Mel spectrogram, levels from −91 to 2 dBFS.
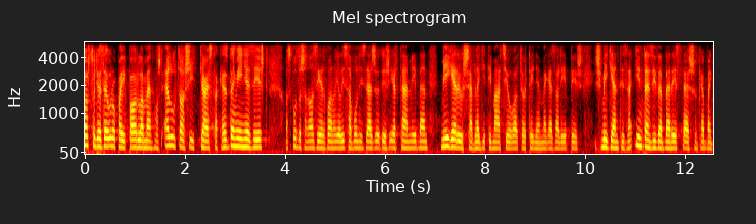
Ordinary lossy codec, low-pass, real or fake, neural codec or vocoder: none; 5.4 kHz; fake; codec, 16 kHz, 2 kbps, X-Codec, HuBERT features, trained on LibriSpeech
